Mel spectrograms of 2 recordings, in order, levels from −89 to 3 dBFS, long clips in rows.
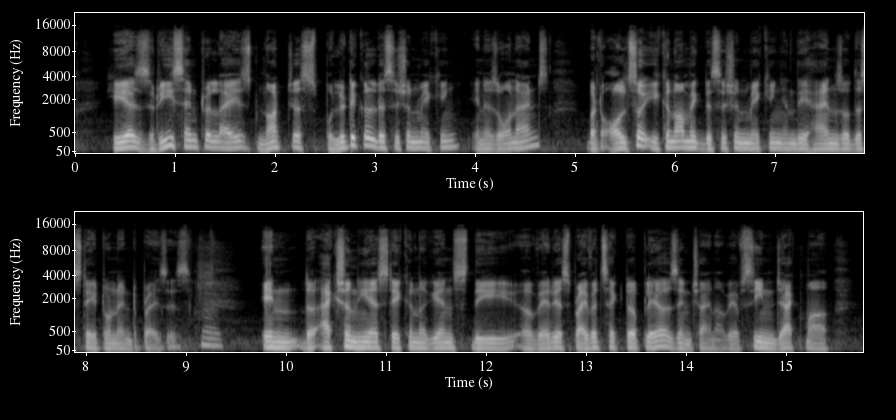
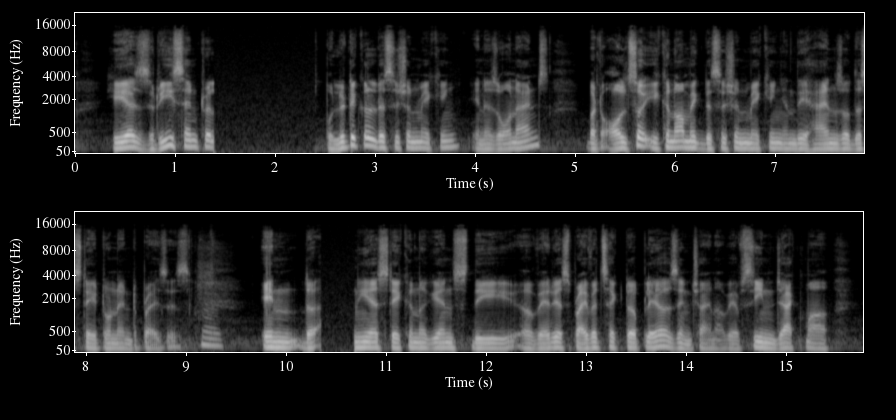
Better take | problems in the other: first | audio cutting out; at 1.5 s for 1 s and at 10 s

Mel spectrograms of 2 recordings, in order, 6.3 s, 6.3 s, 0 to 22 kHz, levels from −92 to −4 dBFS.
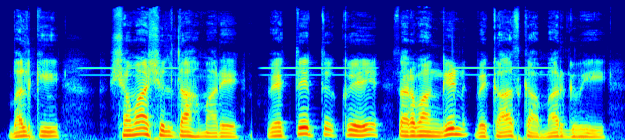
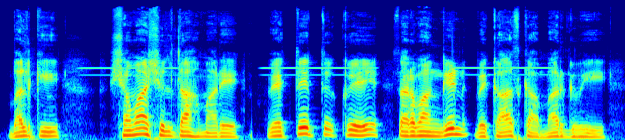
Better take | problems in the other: neither | high-pitched whine; faint; from 1 to 2 s, from 2.5 to 4 s and from 4.5 to 5.5 s; 3 kHz, 25 dB below the speech; the same in both

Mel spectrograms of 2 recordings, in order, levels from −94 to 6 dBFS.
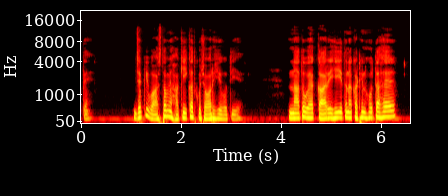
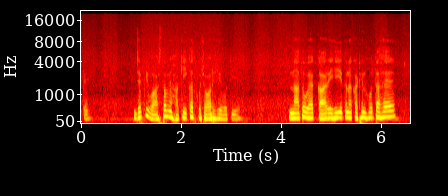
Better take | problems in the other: first | hiss; faint; throughout; 20 dB below the speech

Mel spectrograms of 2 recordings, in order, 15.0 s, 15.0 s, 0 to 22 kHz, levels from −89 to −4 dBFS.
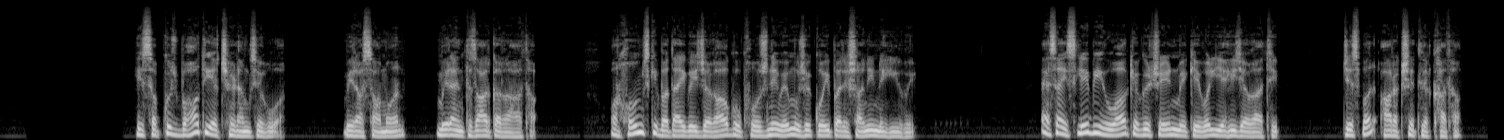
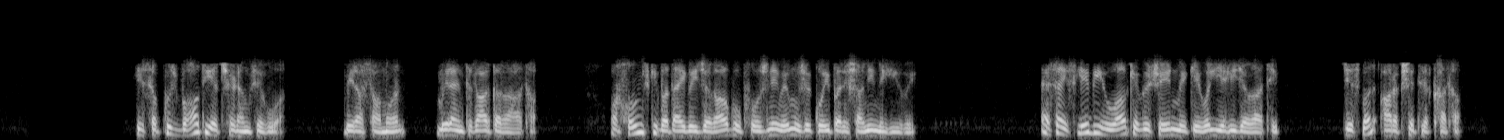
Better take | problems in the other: first | phone-call audio; poor line; nothing above 3.5 kHz

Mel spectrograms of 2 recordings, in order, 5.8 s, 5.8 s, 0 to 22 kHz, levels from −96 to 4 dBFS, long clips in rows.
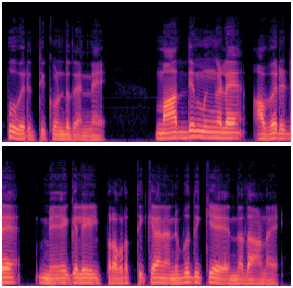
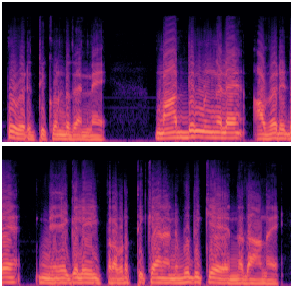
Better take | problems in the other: first | distortion; heavy; 6 dB below the speech

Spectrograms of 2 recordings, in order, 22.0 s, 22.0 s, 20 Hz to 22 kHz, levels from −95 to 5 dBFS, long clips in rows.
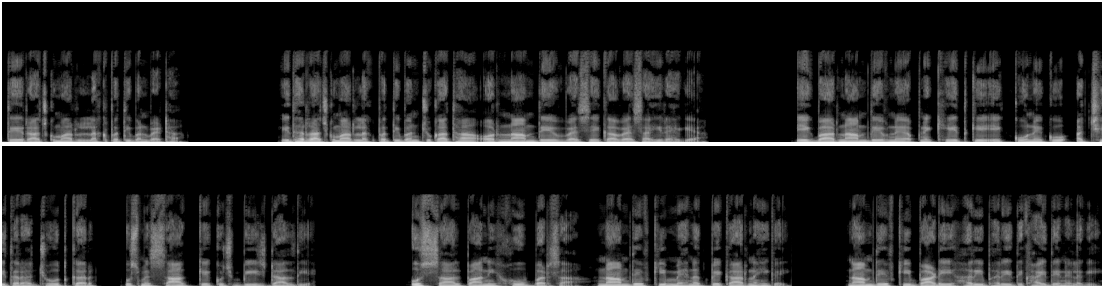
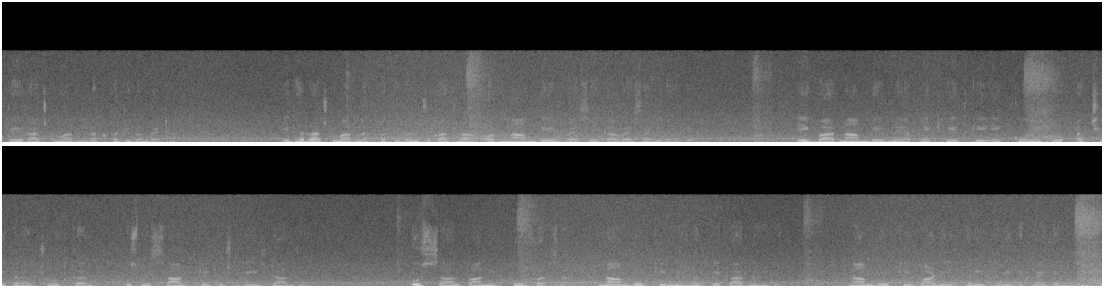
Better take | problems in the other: first | hiss; loud; throughout; 4 dB below the speech

